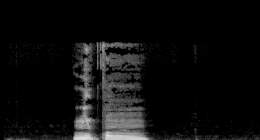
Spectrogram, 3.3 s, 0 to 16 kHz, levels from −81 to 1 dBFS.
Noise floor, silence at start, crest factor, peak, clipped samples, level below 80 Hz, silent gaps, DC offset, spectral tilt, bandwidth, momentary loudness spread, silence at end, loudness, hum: -65 dBFS; 0.9 s; 18 dB; 0 dBFS; under 0.1%; -56 dBFS; none; under 0.1%; -6.5 dB/octave; 11.5 kHz; 8 LU; 1.4 s; -16 LUFS; none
